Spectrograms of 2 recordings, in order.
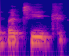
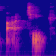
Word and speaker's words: batik: um so I'm saying btik sometimes they'll say btiq um but the pro correct pronunciation is batik um and so obviously like on your left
